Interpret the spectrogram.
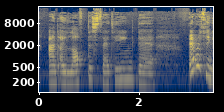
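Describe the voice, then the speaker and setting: A woman speaks over noticeable background noise. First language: non-English. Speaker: book vlogger. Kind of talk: casual book review vlog. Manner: hesitant, many fillers.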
